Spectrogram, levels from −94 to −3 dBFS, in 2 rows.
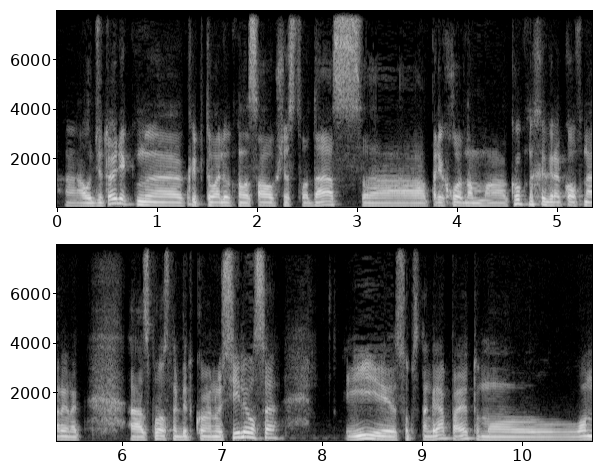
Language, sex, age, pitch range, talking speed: Russian, male, 20-39, 100-115 Hz, 105 wpm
